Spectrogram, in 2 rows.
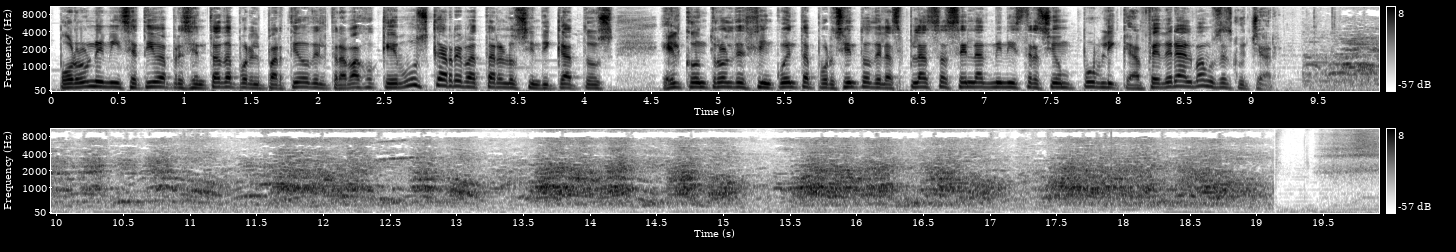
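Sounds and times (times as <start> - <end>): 
speech: 0.0 - 9.6
protesting workers shouting in legislative chamber: 9.4 - 19.2.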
